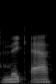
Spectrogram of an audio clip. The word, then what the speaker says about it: McAfee: McAfee, like the McCafe.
